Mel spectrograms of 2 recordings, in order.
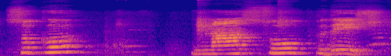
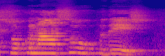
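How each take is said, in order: First: Each syllable of सुकनासोपदेश drawn out very slowly; slow dictation. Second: Said in the usual way. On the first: Shown as a demonstration. Teacher dictating the term to students, very slow. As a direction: spell सुकनासोपदेश out syllable by syllable for note-taking.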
